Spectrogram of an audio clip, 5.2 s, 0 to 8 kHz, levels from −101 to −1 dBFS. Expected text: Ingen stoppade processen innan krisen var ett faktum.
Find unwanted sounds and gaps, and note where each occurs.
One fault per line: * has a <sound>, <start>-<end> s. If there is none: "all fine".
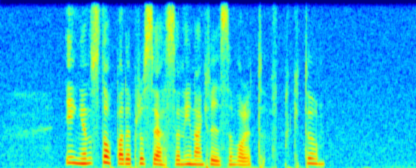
* has a dropout, 3.5-3.6 s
